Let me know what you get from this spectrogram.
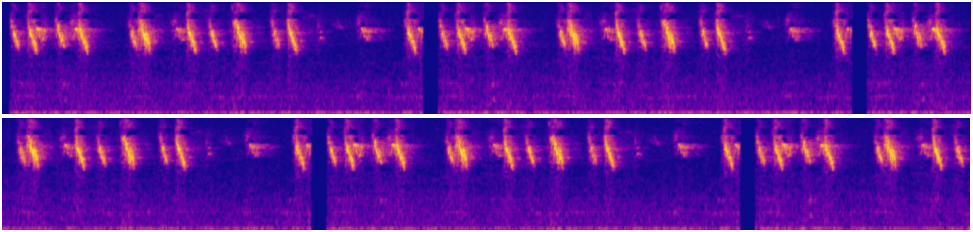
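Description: Small birds chirping in quick clusters of short high chirps, a recording that loops about every six seconds with a brief dropout at each repeat.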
